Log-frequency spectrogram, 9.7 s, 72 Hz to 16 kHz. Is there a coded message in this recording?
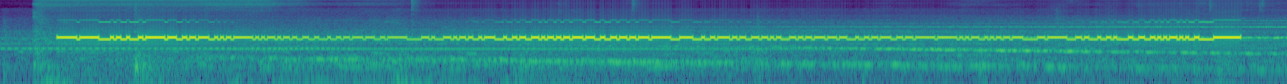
Yes: RTTY (45.45 baud, 170 Hz shift) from 0.4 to 9.3 s, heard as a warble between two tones, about 1360 Hz centre, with fading and the noise inside a subway train. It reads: U4YFI 7TZFG WF70M KWJN1 0YR5N EIYST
